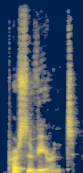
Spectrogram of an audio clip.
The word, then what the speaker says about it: perseverant: And just be careful again with that pronunciation, perseverant.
